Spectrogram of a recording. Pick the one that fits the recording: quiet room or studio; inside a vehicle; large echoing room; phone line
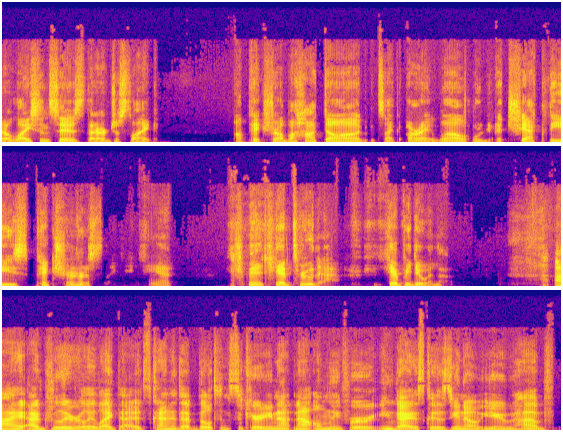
quiet room or studio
